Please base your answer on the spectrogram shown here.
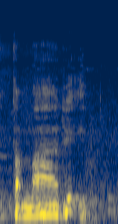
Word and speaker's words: Tamarii: You know, if you want to say my name, say it properly. It's Tamarii.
